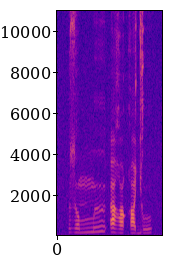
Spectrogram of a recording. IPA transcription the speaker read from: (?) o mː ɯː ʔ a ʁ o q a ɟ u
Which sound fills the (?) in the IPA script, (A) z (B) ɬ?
A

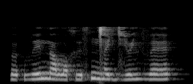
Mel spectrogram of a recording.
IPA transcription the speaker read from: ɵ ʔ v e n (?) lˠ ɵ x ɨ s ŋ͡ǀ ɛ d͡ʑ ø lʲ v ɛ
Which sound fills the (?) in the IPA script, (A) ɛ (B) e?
A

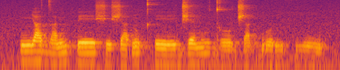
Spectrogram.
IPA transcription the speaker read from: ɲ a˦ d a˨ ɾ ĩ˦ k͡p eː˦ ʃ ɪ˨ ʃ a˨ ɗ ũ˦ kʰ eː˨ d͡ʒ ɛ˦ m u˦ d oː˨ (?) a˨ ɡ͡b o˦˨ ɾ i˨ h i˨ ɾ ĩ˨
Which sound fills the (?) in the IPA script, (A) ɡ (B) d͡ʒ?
B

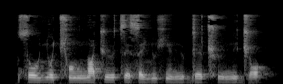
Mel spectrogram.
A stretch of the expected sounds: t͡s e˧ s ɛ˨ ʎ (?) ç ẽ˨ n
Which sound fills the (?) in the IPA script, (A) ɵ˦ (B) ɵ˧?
B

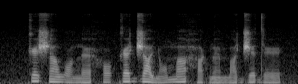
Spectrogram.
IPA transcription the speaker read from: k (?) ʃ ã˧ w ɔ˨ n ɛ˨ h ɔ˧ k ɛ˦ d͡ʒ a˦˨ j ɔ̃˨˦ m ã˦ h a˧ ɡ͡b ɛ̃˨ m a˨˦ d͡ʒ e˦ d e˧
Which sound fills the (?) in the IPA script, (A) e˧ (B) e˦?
B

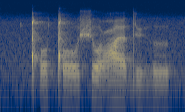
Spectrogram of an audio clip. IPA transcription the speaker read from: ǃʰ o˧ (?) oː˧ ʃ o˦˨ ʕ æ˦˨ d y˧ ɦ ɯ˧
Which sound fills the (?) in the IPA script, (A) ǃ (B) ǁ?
A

